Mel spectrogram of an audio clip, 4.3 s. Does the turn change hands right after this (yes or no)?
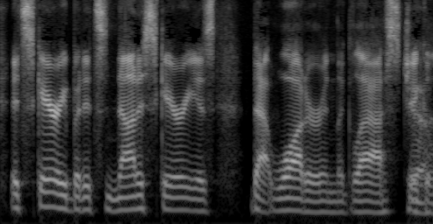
no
